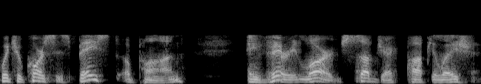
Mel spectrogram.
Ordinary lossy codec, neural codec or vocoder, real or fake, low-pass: AAC, 16 kbps; none; real; 7.2 kHz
